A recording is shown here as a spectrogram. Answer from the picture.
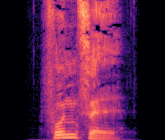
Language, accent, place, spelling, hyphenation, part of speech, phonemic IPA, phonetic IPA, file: German, Germany, Berlin, Funzel, Fun‧zel, noun, /ˈfʊnt͡səl/, [ˈfʊnt͡sl̩], De-Funzel.ogg
- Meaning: 1. lamp 2. weak lamp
